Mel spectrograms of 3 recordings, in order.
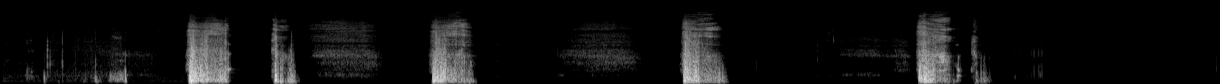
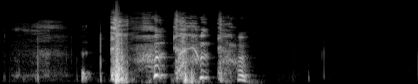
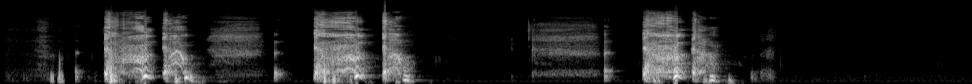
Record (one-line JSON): {"exhalation_length": "12.2 s", "exhalation_amplitude": 32768, "exhalation_signal_mean_std_ratio": 0.25, "cough_length": "4.2 s", "cough_amplitude": 32768, "cough_signal_mean_std_ratio": 0.33, "three_cough_length": "9.7 s", "three_cough_amplitude": 32768, "three_cough_signal_mean_std_ratio": 0.38, "survey_phase": "beta (2021-08-13 to 2022-03-07)", "age": "18-44", "gender": "Female", "wearing_mask": "No", "symptom_cough_any": true, "symptom_runny_or_blocked_nose": true, "symptom_shortness_of_breath": true, "symptom_sore_throat": true, "symptom_headache": true, "symptom_onset": "5 days", "smoker_status": "Current smoker (11 or more cigarettes per day)", "respiratory_condition_asthma": true, "respiratory_condition_other": false, "recruitment_source": "REACT", "submission_delay": "2 days", "covid_test_result": "Negative", "covid_test_method": "RT-qPCR", "influenza_a_test_result": "Negative", "influenza_b_test_result": "Negative"}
